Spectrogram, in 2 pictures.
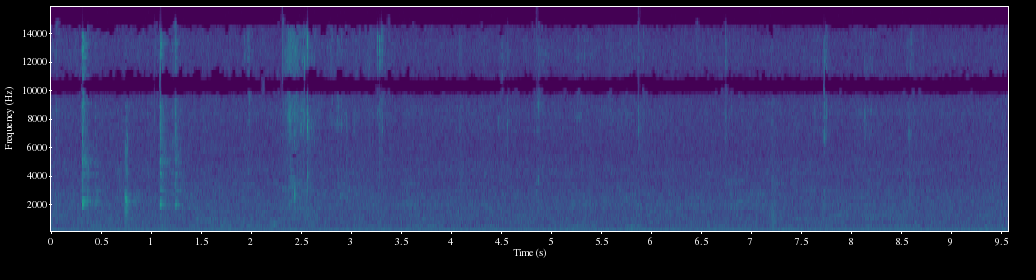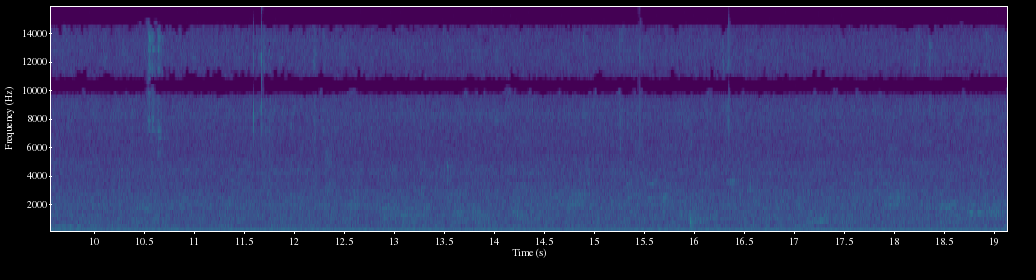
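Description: Steady low machine hum with a faint hiss, as of a fan running in a small room. A few faint clicks in the first couple of seconds come from biting into and chewing a burger.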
